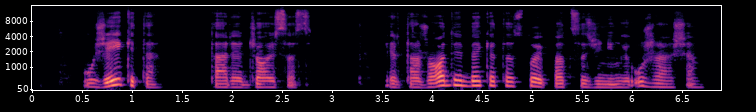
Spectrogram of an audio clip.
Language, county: Lithuanian, Panevėžys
